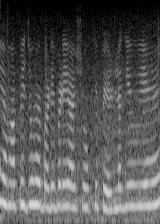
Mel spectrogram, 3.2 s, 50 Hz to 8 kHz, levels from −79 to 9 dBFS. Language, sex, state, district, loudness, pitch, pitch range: Hindi, female, Chhattisgarh, Raipur, -13 LUFS, 285 Hz, 275-300 Hz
